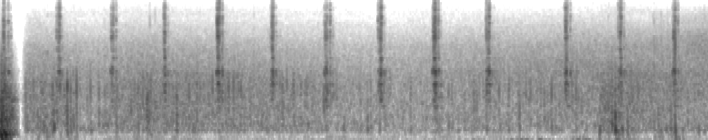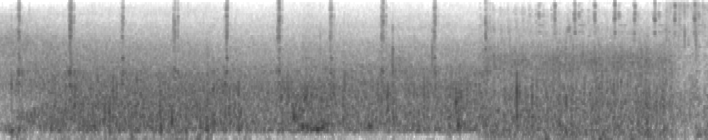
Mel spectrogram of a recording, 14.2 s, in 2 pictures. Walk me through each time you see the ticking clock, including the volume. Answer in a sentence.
The ticking clock can be heard from 0.0 to 14.1 s, getting quieter.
